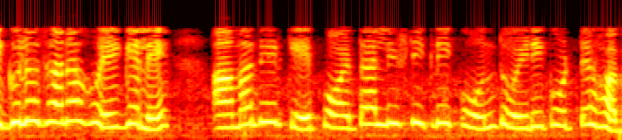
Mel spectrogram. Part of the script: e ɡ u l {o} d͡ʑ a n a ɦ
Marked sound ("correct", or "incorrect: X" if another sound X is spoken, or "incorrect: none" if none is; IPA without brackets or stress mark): correct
